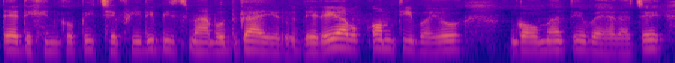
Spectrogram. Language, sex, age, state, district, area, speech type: Nepali, female, 45-60, West Bengal, Darjeeling, rural, spontaneous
